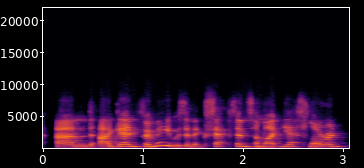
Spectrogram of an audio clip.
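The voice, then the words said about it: Strong northern English accent. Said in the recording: “We're very northern. Both of us are dead northern... my accent had toned down lots... you are extremely northern”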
